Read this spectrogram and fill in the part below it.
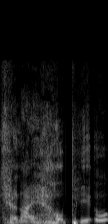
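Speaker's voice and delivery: loud, slow, drawn-out, disbelieving delivery. Retelling what the girl at the agency desk asked: imitating an incredulous question. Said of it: "the girl said incredulously".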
